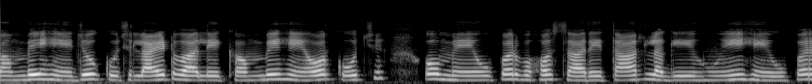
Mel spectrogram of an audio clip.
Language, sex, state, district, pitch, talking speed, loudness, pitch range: Hindi, female, Bihar, Patna, 210 Hz, 150 wpm, -17 LUFS, 195-230 Hz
